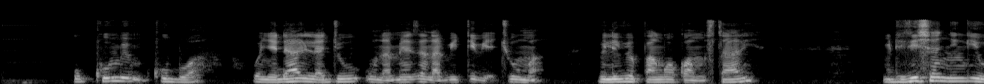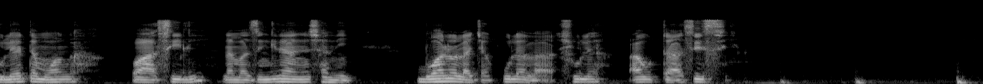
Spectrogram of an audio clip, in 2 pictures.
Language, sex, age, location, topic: Swahili, female, 50+, Nairobi, education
